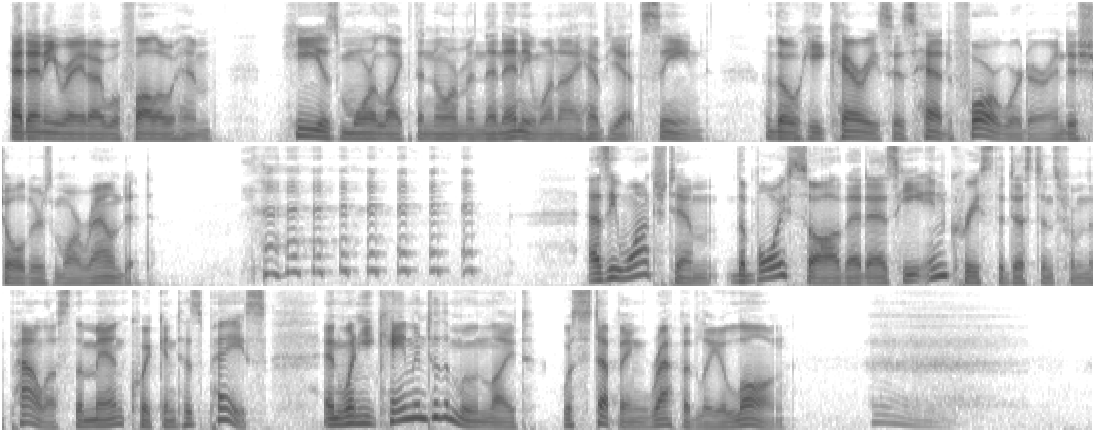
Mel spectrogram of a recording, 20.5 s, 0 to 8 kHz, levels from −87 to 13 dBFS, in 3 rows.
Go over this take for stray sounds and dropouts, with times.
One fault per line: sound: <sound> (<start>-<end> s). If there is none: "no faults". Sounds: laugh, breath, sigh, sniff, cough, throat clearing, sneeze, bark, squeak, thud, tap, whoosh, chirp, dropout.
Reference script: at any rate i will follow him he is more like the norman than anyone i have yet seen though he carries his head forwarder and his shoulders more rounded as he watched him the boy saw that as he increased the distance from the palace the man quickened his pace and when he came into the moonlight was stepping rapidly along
sound: laugh (8.3-9.9 s)
sound: sigh (19.0-20.1 s)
